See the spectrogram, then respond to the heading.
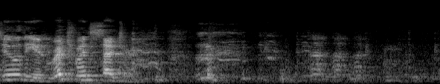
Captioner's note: coughing fit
